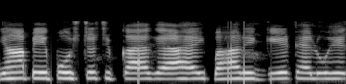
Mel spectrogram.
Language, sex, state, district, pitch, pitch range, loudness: Hindi, female, Bihar, Saharsa, 270 Hz, 265-280 Hz, -13 LUFS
